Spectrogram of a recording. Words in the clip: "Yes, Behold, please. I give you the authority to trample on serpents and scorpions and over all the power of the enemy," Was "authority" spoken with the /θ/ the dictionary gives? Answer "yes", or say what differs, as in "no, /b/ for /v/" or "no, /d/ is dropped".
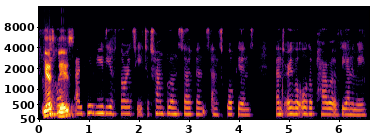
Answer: yes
